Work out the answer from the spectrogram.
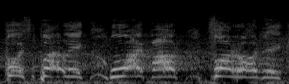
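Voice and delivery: slow drawn-out roaring hype; fighting game announcer. Real, not acted. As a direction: stretch every word for the crowd. Casters hype a team wipe.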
